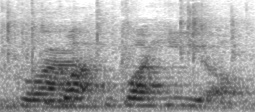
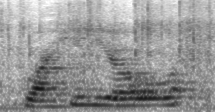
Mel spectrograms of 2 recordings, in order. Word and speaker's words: guajillo: Guajillo. Guajillo.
